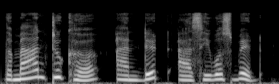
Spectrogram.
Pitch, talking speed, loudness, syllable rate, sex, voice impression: 230 Hz, 215 wpm, -16 LUFS, 4.5 syllables/s, female, slightly feminine, adult-like, slightly raspy, unique, slightly kind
